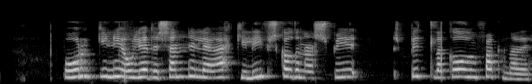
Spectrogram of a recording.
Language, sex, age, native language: Icelandic, female, 12, Icelandic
